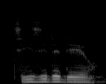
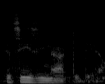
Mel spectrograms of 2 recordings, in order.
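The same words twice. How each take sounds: First: Said in the usual way. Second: Whispered. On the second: Shown as a demonstration. Pastor whispering to the congregation how easy neglect is. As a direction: drop to a whisper for the not. Contrasting doing and not doing.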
